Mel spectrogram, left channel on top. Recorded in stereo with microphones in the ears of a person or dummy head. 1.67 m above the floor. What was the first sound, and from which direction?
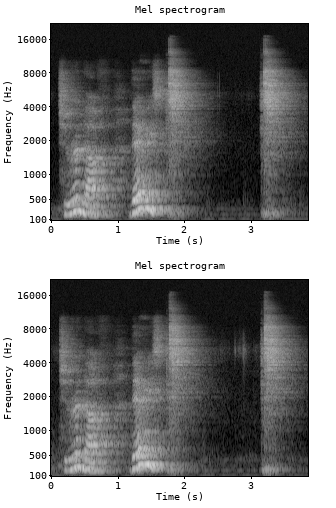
A woman speaking, 85° left.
